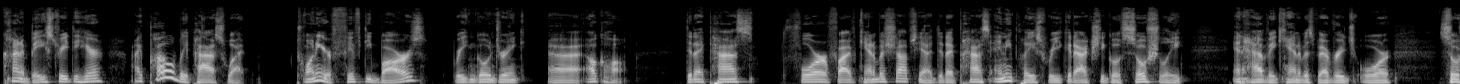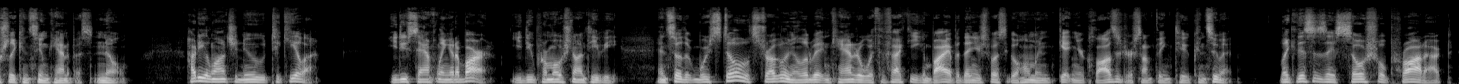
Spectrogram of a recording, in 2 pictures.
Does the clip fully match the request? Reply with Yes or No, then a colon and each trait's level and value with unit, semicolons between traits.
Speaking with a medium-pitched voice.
No: low, 105 Hz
